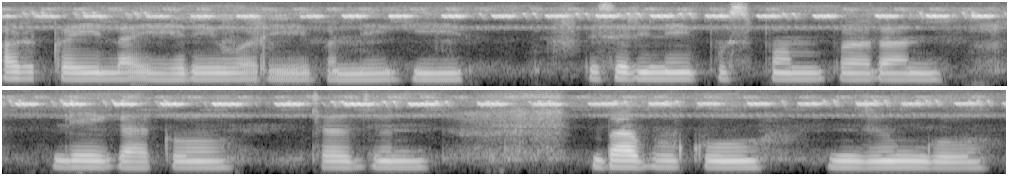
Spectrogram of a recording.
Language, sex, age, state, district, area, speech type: Nepali, female, 30-45, West Bengal, Kalimpong, rural, spontaneous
